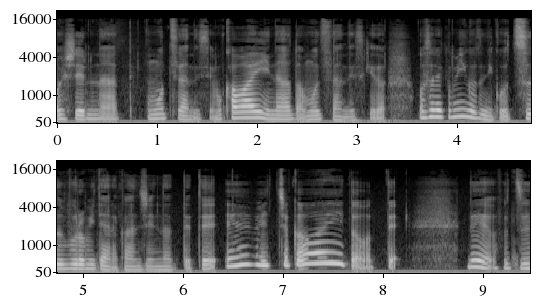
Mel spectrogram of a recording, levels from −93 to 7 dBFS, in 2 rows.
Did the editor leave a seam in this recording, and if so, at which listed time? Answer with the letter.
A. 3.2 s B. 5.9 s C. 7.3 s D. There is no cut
D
